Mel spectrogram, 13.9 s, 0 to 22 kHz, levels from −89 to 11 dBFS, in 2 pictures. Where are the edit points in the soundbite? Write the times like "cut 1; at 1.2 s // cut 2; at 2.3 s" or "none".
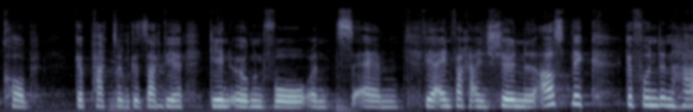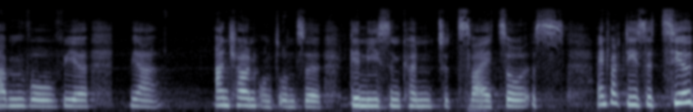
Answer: cut 1; at 1.6 s // cut 2; at 4.2 s // cut 3; at 8.0 s // cut 4; at 9.5 s // cut 5; at 10.3 s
